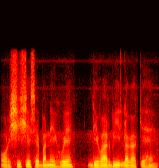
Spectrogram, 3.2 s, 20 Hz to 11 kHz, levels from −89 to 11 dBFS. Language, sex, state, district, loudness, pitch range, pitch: Hindi, male, Arunachal Pradesh, Papum Pare, -19 LUFS, 115-120 Hz, 115 Hz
